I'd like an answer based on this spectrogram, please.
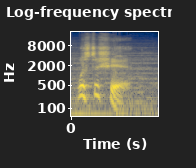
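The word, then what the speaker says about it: Worcestershire: Worcester sh though it's not like we actually pronounce it like that either wor Shear that's what we call it wor Shear wor Shear Source right it's settled carrying on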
